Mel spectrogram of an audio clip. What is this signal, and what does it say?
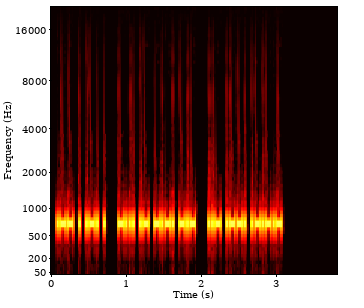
Morse code, heard as a keyed tone, about 51 wpm, 700 Hz. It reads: WERE BACK UP.
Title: Sentences from Top 1000 Words - Review Part 2 - 50wpm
